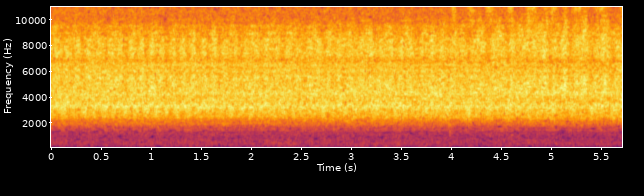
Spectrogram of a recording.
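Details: Cicadas just emerged from years underground, massed into a continuous piercing high hiss with no clear pulse, a dense even wall of insect noise.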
